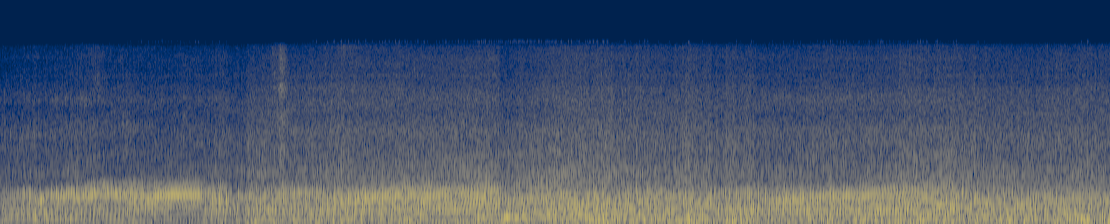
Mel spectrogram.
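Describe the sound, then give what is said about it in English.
An automatic twist-and-go motorbike with no gears cruises around a roundabout on a light throttle. Its engine drones steadily and loudly throughout, with gentle shifts in pitch and no talk. “Just sit comfortably, twist and go. Just cruising around this roundabout now, not even opening the throttle.”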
